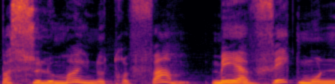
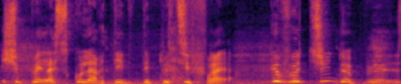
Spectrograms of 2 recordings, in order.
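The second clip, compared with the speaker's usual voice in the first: angry, worked-up, agitated voice, pitched up; 5 semitones higher than usual. Arguing with a partner while another voice keeps urging calm: agitated.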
